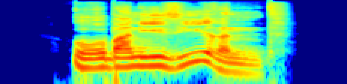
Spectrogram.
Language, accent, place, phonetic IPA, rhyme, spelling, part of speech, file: German, Germany, Berlin, [ʊʁbaniˈziːʁənt], -iːʁənt, urbanisierend, verb, De-urbanisierend.ogg
- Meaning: present participle of urbanisieren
